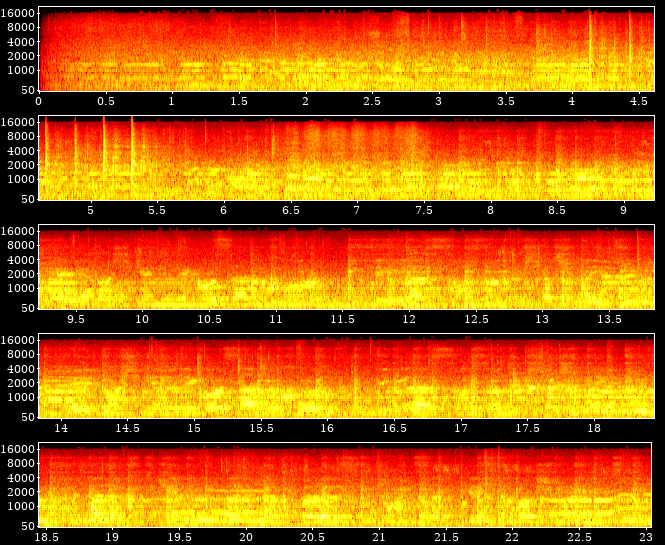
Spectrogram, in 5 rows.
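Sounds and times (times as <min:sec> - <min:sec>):
Uzbek construction workers singing a song: 0:00.0 - 0:23.0.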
